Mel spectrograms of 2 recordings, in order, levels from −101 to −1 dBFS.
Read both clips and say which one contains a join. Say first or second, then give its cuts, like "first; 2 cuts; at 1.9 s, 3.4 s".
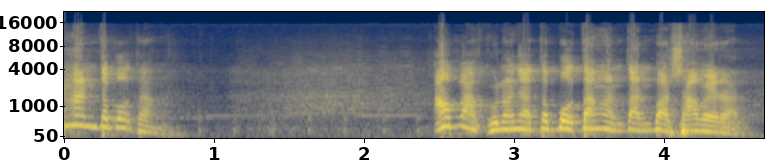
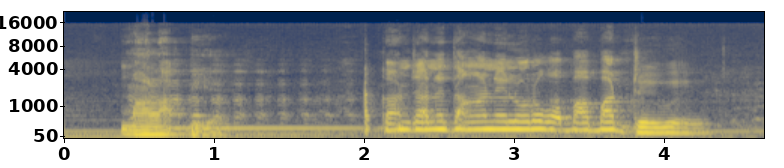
second; 1 cut; at 2.1 s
